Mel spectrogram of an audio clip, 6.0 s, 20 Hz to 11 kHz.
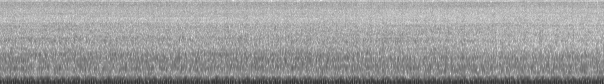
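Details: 1995 Buick Roadmaster Estate Wagon V8, just revived after sitting several years. Deep, steady burble with a loud, even low pulse and no knocks or stumbles; it idles smoothly. Coolant leaks from the unclamped upper hose.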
